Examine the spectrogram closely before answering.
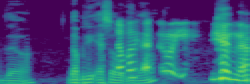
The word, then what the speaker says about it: WSOE: How do they pronounce the WSOE lang? WSOE. Yun na. Not Wuzo.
